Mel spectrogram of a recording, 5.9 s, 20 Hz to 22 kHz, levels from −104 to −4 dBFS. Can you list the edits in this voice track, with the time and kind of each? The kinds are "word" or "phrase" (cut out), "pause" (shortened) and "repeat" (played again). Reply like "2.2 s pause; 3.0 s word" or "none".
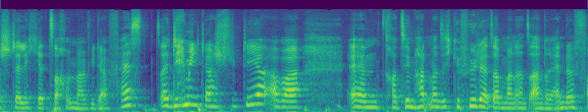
none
